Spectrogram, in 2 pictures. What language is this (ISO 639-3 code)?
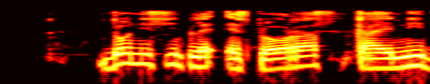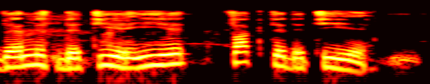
epo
